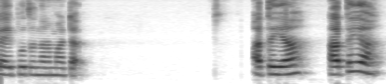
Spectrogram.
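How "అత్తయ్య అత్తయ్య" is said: mildly raised call for aunt; a touch of insistent hollering; calling out loudly. Acted. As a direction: call through the house for your aunt. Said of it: "చెవు కోసిన మేకలా అరుస్తున్నావు".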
